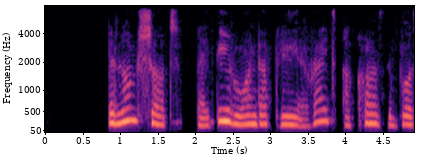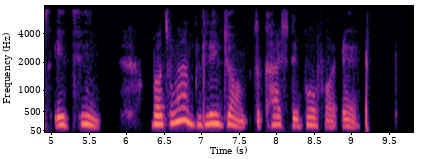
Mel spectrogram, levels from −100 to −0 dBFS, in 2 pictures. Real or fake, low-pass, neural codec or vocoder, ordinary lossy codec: fake; 7.2 kHz; codec, 24 kHz, 3 kbps, HILCodec; none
